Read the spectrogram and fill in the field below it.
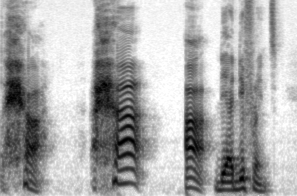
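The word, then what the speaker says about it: ح: If you want to know you are pronouncing ha, just place your hand like this in front of your mouth and pronounce ha. You will see some breeze touching your palm. So the breeze will come out naturally. Ha, ha, ha, ha. So it sounds differently from ah.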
